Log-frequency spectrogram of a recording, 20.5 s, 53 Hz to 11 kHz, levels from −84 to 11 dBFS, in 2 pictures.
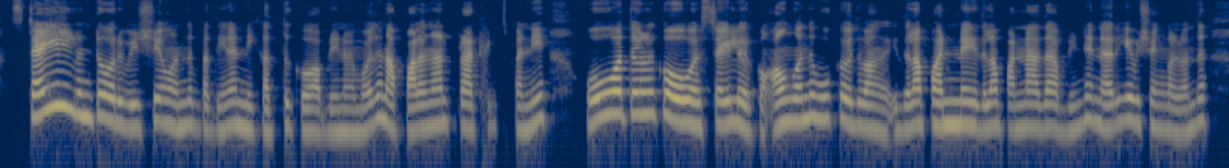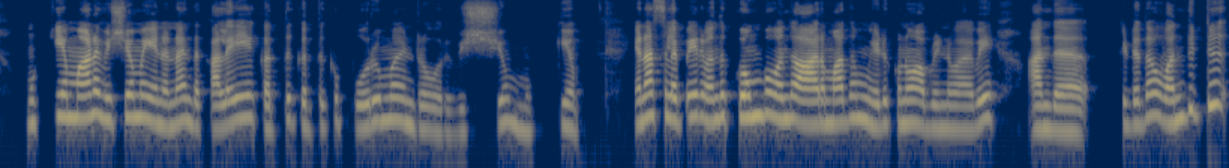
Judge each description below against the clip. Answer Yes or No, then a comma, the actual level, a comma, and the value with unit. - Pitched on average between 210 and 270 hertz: Yes, high, 220 Hz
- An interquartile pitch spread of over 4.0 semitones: Yes, average, 4.4 semitones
